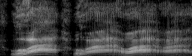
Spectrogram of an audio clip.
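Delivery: loud mock wah wah yelling; army bluster noise. Scared army making noise at Goliath, loud mock bluster. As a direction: bellow it like a boastful army. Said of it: "the army's going".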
